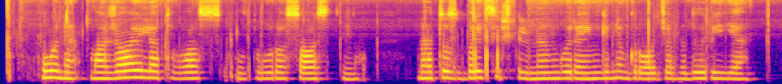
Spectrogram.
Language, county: Lithuanian, Šiauliai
